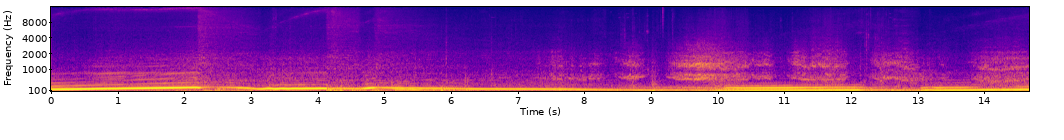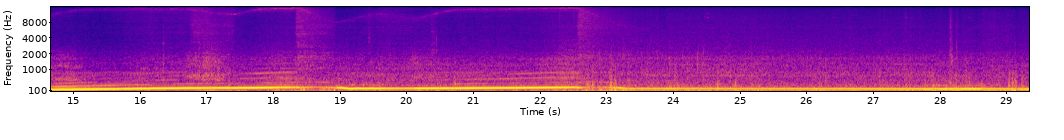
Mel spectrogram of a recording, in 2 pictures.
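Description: A Mitsubishi Lancer Evolution IX's turbocharged four-cylinder engine pulling hard, its note climbing and then dropping sharply at each gear change, about four times. In the middle the engine winds down and there is a stretch of tyre squeal. Near the end it settles to a steady note.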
